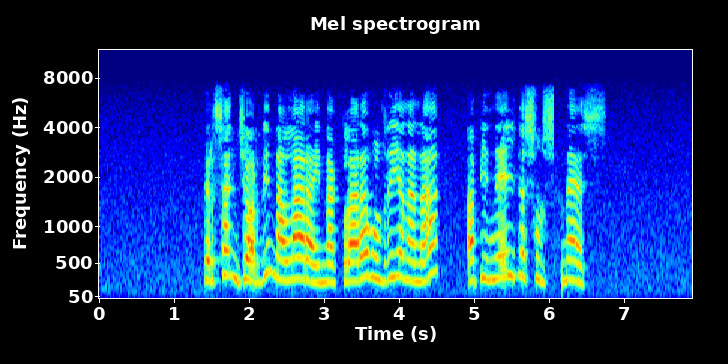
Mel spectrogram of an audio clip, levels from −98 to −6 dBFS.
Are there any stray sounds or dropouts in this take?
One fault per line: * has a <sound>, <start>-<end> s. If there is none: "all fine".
* has a dropout, 6.0-6.2 s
